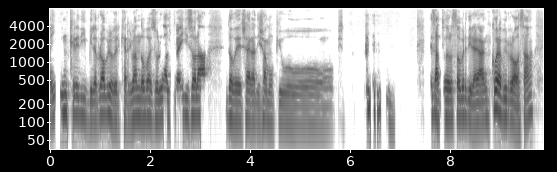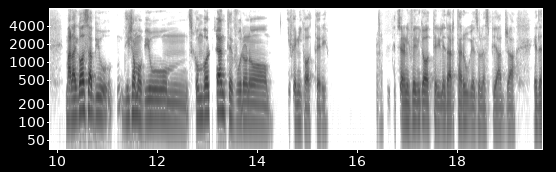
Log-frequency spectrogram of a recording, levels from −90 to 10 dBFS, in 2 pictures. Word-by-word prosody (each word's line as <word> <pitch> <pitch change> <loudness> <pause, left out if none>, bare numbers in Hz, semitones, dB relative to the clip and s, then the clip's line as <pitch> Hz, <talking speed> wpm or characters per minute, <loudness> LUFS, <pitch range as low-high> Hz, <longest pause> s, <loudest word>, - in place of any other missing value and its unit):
i 115 +3 -2
incredibile 130 -6 -3
proprio 135 +2 +1
perché 110 0 -5
arrivando 120 +2 0
poi 125 0 0
sull'altra 115 +2 -2
isola 130 0 +1 0.5
dove 110 -3 0
c'era 110 -1 -1
diciamo 105 -1 -5
più 105 0 -8 1.0
pi - - -18 1.8
esatto, - - 0
te 120 - +4
lo 115 - +3
stavo 120 +1 0
per 125 - -1
dire, 115 -4 0
era 105 - +4
ancora 120 +9 +5
più 125 0 -2
rosa. 115 +5 +1 0.5
Ma - - +7
la 125 - +8
cosa 155 +1 +9
più 130 0 -3
diciamo 125 -6 0
più, 120 +2 -1
mhmm, 110 -4 -2
sconvolgente 140 +3 +3
furono 105 -3 -1 0.3
i - - -18
fenicotteri, 100 -2 -5 1.3
che - - -23
c'erano 105 0 0
i - - -3
fenicotteri, 105 -1 0
le 100 0 -3
tartarughe 100 -1 -2
sulla 95 0 -8
spiaggia, 90 -1 -7 0.4
ed 95 +1 -4
è 100 - 0
115 Hz, 135 wpm, -25 LUFS, 105-125 Hz, 1.8 s, cosa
